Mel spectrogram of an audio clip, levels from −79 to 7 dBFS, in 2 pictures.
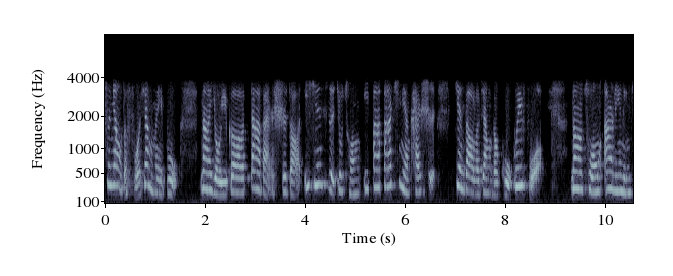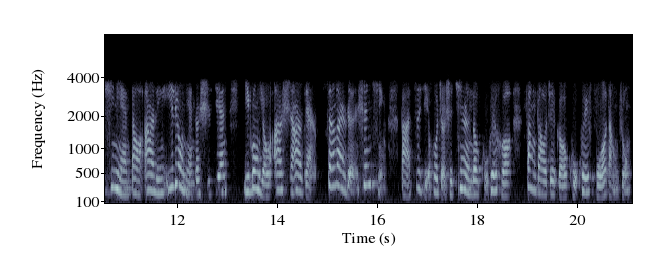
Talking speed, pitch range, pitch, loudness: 240 characters per minute, 205-295 Hz, 240 Hz, -25 LUFS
